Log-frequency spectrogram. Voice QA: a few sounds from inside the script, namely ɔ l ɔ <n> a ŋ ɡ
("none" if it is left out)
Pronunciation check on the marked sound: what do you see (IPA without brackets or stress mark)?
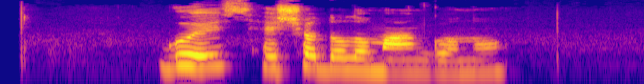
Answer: m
